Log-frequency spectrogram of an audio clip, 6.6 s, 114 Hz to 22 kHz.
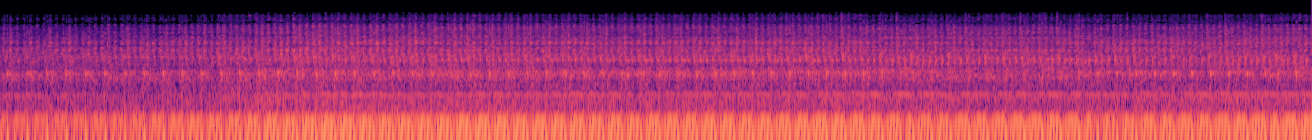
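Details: Vintage Honda Squash (AB11-1064) 12V scooter with electric start, working test: even, quiet single-cylinder putter holding a steady low idle with no knocks or rattles; no abnormal engine noise, normal idle.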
